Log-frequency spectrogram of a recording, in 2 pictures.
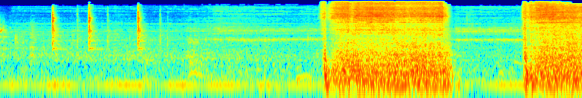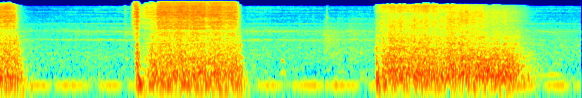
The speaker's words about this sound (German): Io faccio una controlla del Brenner, noi siamo due, sempre per mirare se tutto funziona con questo auto.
